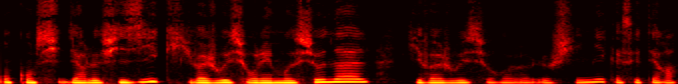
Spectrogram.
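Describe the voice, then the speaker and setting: A somewhat breathy woman with a dark, mellow tone talks at a medium pitch with ordinary variation, the sound dry and close with no echo on a very clean recording with a silent background. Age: 70s. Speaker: pediatric osteopath. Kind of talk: interview. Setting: osteopathy practice in Lyon.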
